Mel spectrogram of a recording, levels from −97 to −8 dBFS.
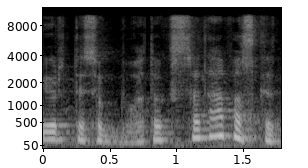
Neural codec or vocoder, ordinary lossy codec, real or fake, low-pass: none; AAC, 48 kbps; real; 9.9 kHz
